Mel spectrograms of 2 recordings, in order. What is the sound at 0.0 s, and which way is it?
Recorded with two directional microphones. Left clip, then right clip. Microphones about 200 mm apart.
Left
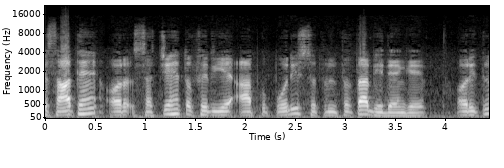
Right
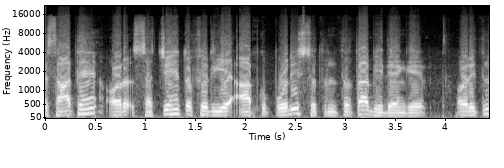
Speech, 40° right (ahead or behind).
